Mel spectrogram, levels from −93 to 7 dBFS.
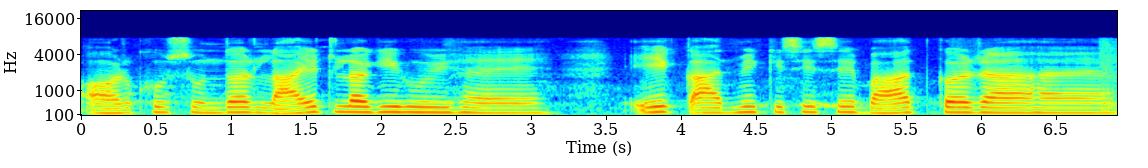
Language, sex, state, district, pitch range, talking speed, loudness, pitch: Hindi, female, Bihar, West Champaran, 180-200 Hz, 130 wpm, -16 LUFS, 190 Hz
